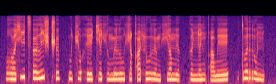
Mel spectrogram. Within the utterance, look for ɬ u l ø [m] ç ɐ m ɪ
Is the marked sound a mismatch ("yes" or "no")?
no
